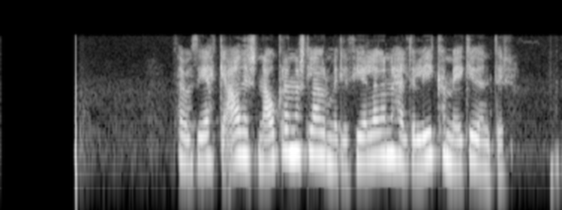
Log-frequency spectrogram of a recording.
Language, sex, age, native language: Icelandic, female, 40-49, Icelandic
